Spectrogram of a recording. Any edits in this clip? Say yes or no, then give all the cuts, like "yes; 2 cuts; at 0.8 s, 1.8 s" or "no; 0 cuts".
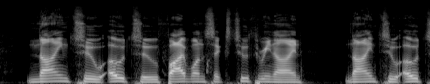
no; 0 cuts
